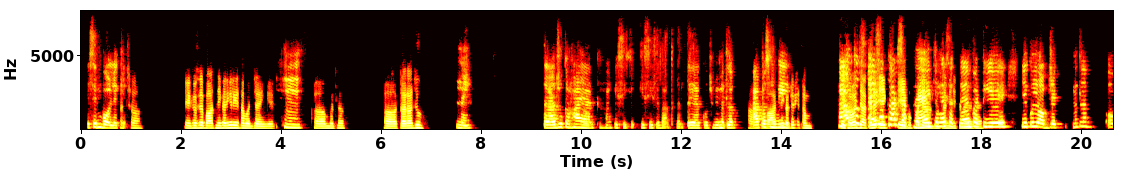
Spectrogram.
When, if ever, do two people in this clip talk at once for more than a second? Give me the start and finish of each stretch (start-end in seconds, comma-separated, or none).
15.2-18.0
